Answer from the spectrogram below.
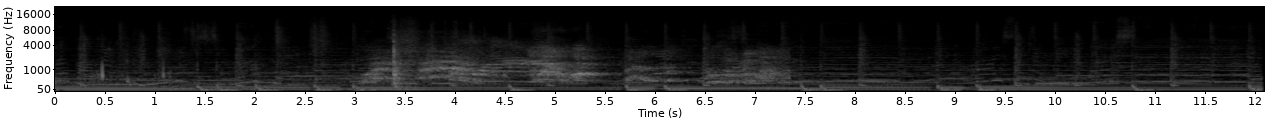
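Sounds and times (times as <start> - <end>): steady bass line: 0.0 - 12.0
voices singing: 0.0 - 12.0.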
